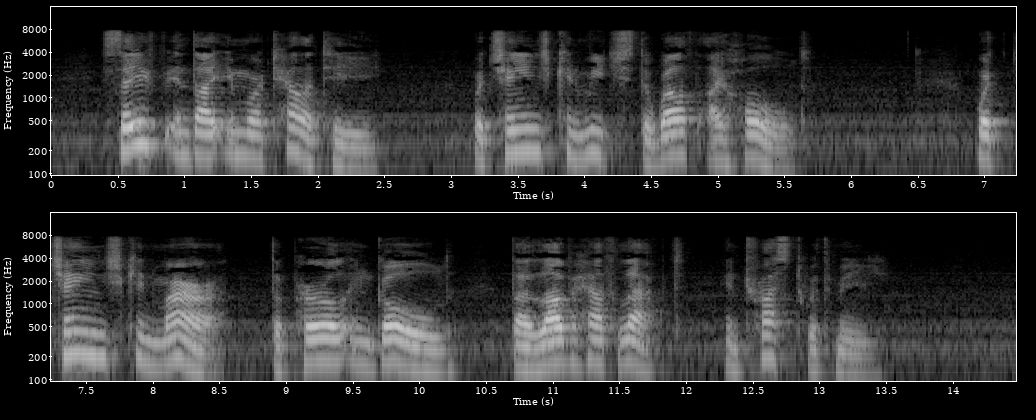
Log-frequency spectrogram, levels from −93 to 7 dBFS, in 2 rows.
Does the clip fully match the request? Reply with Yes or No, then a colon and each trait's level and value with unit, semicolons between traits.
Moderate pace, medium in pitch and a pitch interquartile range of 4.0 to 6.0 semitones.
No: slow, 115 wpm; medium, 165 Hz; average, 5.2 semitones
